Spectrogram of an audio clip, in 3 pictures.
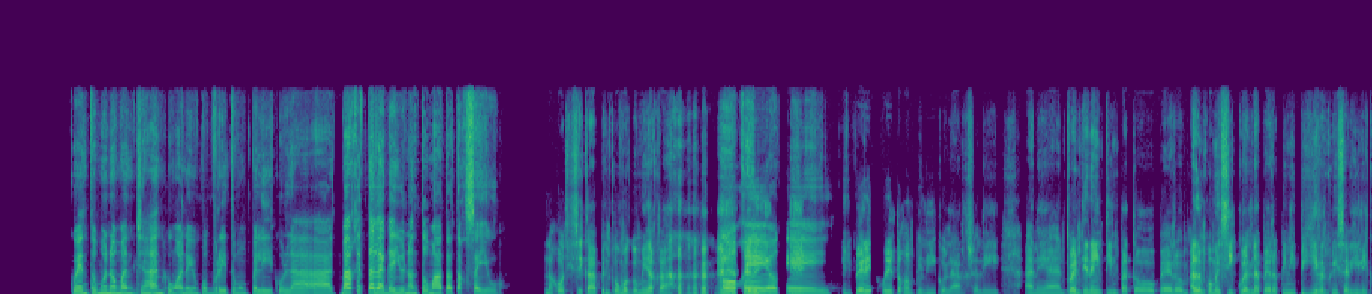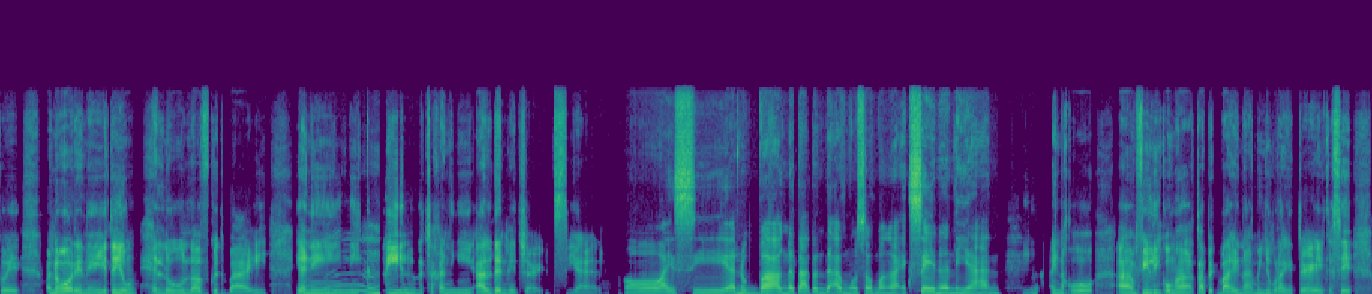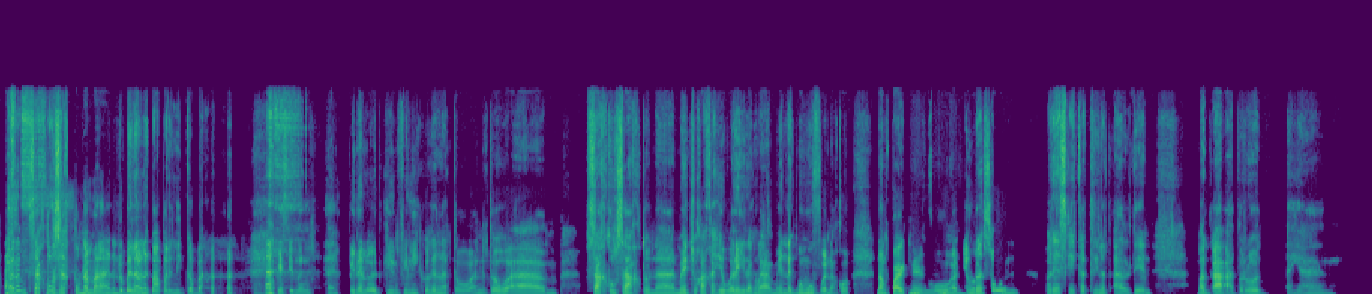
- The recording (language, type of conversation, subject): Filipino, podcast, Ano ang paborito mong pelikula, at bakit ito tumatak sa’yo?
- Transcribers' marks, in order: tapping; other background noise; laugh; gasp; laugh; gasp; laugh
